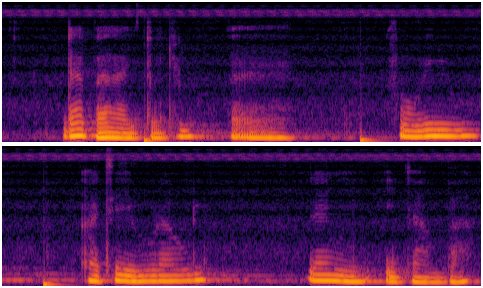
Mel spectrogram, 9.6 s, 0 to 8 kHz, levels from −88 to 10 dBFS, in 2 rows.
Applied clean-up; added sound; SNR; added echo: none; Bass drum; 11 dB; reverberation time 0.9 s.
